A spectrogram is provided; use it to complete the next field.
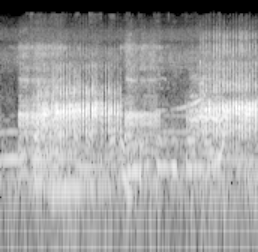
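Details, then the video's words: Great egret giving two long, harsh, grating croaks, each over a second, with a low rasping buzz and a short pause between; a flock-calling recording used to lure great egrets for hunting or trapping. "Tiếng Cò Ngàng - Tiếng Cò Trắng Lớn"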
